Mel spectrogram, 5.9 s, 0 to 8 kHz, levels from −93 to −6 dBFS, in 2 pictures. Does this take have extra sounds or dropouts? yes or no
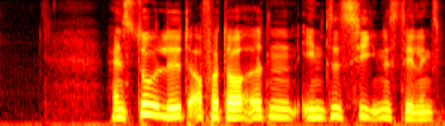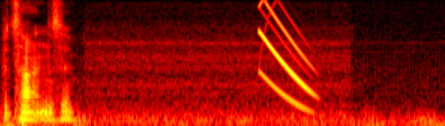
yes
